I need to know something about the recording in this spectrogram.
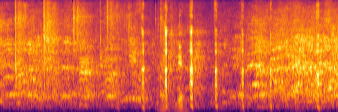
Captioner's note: audience member applauds; laughter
